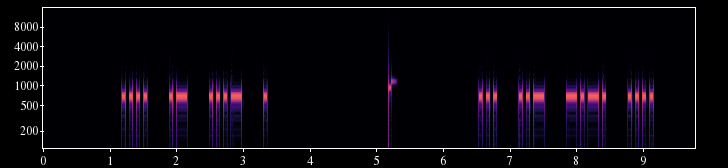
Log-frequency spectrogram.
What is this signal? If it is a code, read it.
Morse code, heard as a keyed tone, about 22 wpm, spaced as for 16 wpm, 700 Hz. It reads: HAVE SUCH
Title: 2x Character Spacing - Top 200 Words - 22wpm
